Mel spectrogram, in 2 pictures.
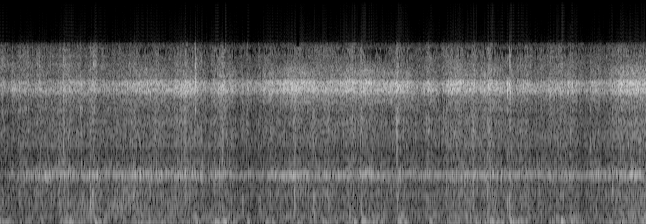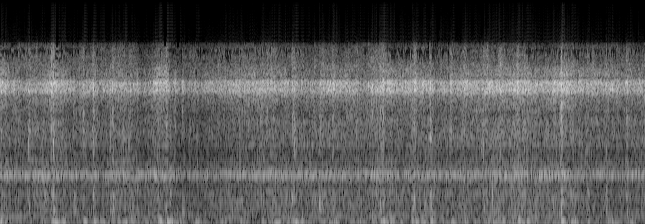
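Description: Windsurf board planing fast over chop: wind buffeting the microphone and water rushing and slapping under the hull, with many small irregular knocks. A steady whistle runs through it.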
